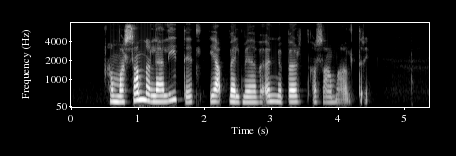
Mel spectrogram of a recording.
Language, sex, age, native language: Icelandic, female, 30-39, Icelandic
